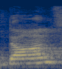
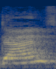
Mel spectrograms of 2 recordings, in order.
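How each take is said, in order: First: It is said with a British pronunciation. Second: It is said with an American pronunciation. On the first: "dance is what British people pronounce it as" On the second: "dance is what Americans pronounce"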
